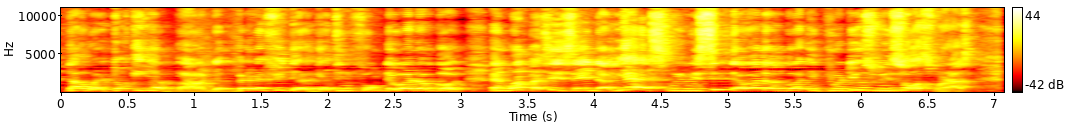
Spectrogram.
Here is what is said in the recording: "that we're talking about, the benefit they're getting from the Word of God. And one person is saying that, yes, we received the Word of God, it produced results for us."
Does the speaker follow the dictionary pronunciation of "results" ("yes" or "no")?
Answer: no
